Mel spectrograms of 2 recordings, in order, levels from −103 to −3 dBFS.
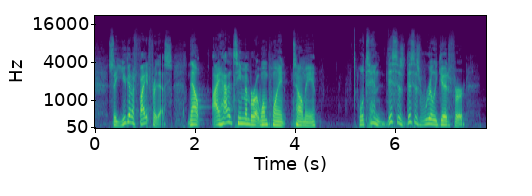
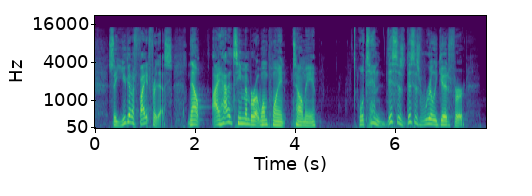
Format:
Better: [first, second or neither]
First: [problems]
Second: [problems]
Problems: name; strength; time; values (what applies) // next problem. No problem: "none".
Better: second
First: muffled; slightly; fading above 3 kHz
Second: none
